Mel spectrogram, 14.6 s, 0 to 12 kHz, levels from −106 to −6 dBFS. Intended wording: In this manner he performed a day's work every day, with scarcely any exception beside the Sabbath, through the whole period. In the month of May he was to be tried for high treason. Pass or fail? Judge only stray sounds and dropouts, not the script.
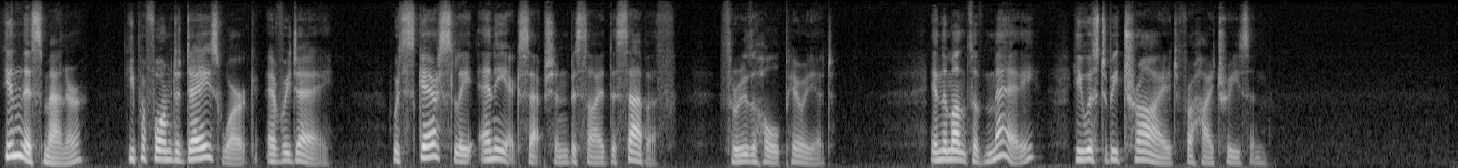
pass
